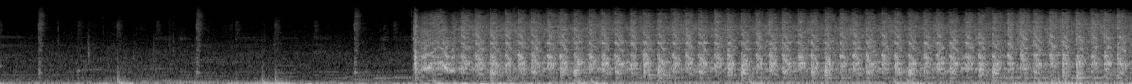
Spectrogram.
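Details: Toyota 4Runner first start attempt, only 9 volts while cranking: starter churns steadily at three to four beats a second but it never catches; crank no start.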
